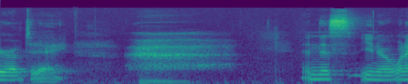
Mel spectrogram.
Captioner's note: grunting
